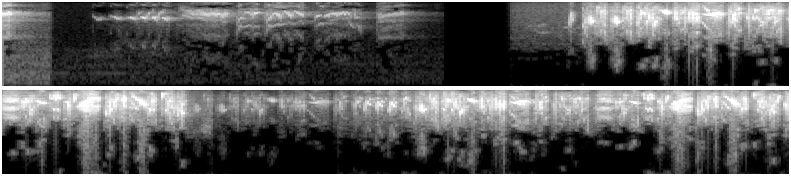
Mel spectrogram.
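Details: Country-style European serin song from woodland, meant for young birds to copy: a brief thin phrase, a pause, then long continuous high jingling, sizzling trills running over five seconds with a short dip midway.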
